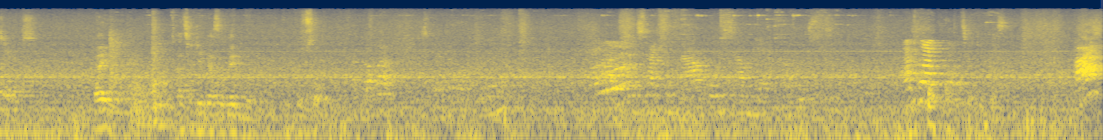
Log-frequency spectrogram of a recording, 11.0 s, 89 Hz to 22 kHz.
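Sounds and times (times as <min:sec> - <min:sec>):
steady low rumbling: 0:00.0 - 0:11.0.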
